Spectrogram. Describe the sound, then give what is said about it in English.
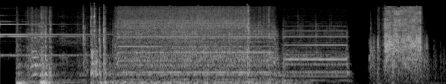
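A robot sound effect opens a listener mail segment with loud, steady mechanical whirring and buzzing laced with high electronic tones. It drops out briefly, then returns in one final harsh burst. “Here comes the robot. Here comes the listener mail.”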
